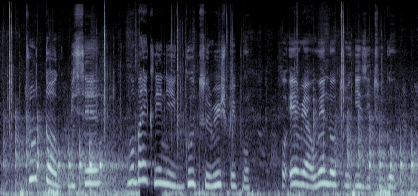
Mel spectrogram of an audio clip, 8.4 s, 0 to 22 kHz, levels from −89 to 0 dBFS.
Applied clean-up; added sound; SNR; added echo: none; Tap; 3 dB; none.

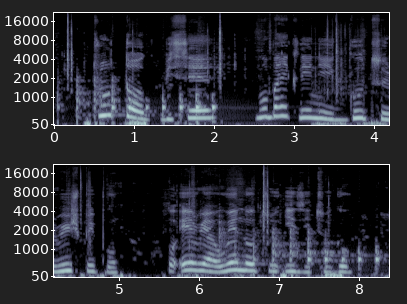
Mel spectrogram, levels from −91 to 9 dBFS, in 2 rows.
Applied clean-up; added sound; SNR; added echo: classical method spectral subtraction.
